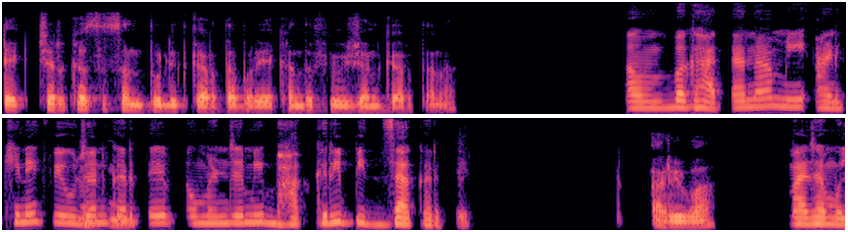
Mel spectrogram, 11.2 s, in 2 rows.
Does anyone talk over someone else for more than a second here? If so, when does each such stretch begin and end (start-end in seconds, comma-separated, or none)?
none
